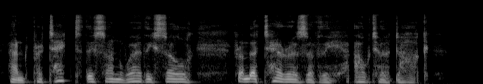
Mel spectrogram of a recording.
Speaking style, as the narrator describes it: muttered

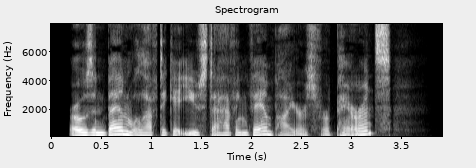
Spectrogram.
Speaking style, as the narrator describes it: I muttered

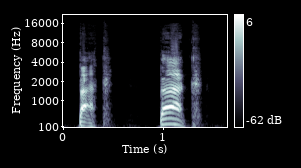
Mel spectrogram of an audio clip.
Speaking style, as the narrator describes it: cried a firefighter

